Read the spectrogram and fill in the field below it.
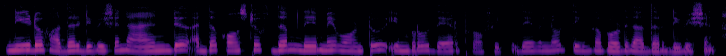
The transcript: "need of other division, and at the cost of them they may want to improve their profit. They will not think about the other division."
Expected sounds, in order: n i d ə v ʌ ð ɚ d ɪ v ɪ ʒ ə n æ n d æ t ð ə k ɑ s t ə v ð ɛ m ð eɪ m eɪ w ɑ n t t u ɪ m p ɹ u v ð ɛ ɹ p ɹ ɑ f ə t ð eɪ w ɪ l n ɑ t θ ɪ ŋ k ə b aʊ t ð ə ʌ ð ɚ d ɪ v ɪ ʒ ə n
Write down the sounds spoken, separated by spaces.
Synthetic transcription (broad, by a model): n i d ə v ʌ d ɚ d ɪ v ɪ ʃ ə n æ n d æ t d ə k ɑ s t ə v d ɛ m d eɪ m eɪ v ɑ n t t u ɪ m p ɹ u v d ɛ ɹ p ɹ ɑ f ə t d eɪ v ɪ l n ɑ t t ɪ ŋ k ə b aʊ t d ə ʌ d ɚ d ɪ v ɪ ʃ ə n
